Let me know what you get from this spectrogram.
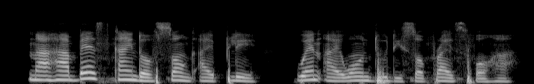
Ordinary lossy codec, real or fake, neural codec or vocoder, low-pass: none; real; none; 7.2 kHz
